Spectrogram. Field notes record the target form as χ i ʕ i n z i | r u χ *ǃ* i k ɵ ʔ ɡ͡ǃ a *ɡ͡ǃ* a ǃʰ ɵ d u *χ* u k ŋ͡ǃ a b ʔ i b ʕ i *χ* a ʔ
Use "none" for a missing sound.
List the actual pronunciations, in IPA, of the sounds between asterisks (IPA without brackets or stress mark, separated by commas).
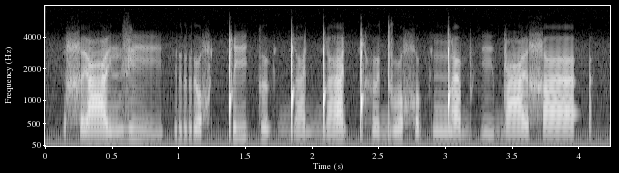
ǃ, ɡ͡ǃ, χ, χ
